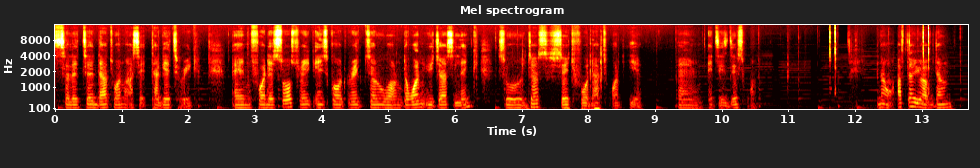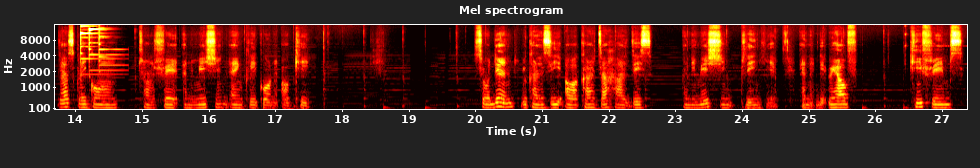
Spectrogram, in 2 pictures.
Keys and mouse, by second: 2.9-6.7 right drag, 6.7-10.4 drag, 11.5-12.1 shift+middle drag, 15.5-17.8 drag, 19.7 right click, 20.5-24.3 drag, 25.4 middle click.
